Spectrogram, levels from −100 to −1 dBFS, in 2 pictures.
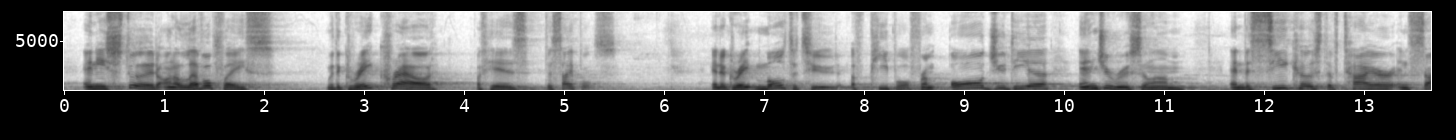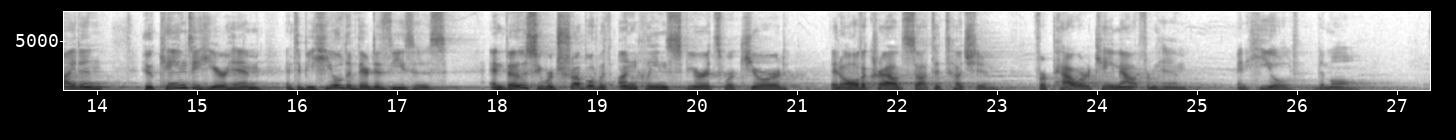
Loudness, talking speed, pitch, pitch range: -22 LUFS, 160 wpm, 170 Hz, 140-195 Hz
